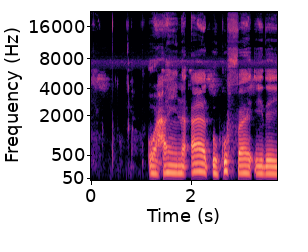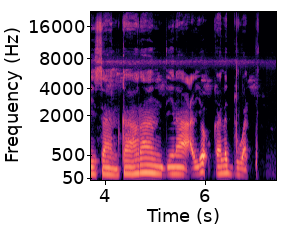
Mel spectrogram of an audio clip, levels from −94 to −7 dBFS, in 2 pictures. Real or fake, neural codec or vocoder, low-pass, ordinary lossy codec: real; none; none; none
